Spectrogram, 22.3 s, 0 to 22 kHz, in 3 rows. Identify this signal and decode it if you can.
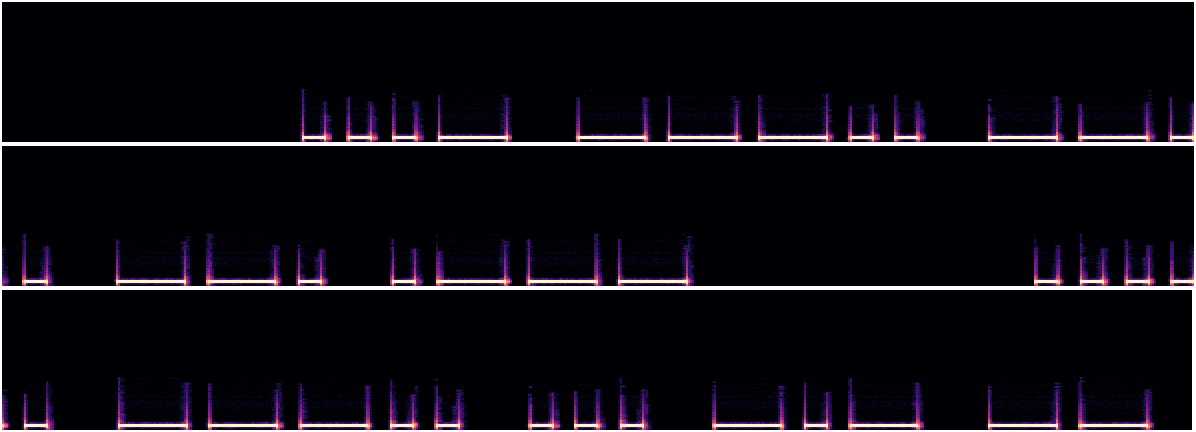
Morse code, heard as a keyed tone, about 8 wpm, 800 Hz. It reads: V8ZGJ 58SKM
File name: CW / DET / 1 9 1500C S B 8wpm 5624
